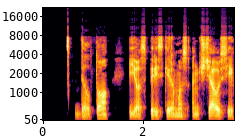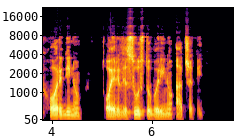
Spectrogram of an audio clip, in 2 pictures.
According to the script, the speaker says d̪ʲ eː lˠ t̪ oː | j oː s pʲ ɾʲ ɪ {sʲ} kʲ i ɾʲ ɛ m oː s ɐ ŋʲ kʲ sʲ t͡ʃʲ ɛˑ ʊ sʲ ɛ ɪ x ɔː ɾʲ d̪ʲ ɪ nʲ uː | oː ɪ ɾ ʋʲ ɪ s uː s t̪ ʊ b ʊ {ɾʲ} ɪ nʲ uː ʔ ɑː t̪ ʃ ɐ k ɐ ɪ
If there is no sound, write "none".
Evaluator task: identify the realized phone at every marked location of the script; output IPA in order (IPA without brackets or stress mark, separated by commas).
sʲ, ɾʲ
